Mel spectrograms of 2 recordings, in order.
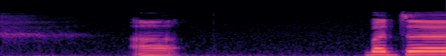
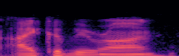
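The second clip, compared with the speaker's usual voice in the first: usual speaking voice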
